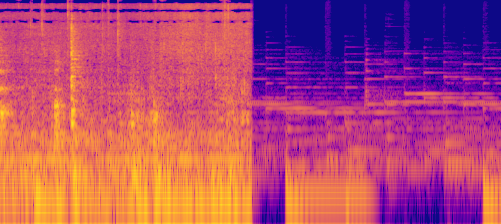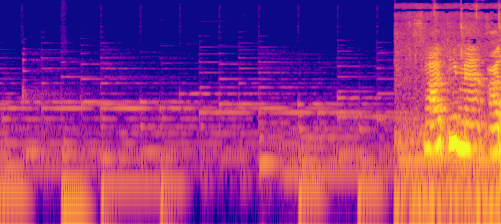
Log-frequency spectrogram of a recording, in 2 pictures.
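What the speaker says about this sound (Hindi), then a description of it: "अदरक लहसुन प्याज को हम भूनेंगे।" Ginger, garlic and onion frying with green beans in a home kitchen pan, a stirring sizzle that comes in short bursts at the start and end around a long quiet stretch.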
